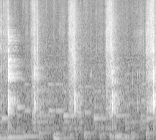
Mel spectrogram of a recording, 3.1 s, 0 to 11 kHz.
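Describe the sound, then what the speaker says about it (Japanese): A knife chops a new spring onion into roughly 1 cm cubes on a cutting board, five crisp, evenly spaced strikes up close with a soft low thump beneath each one. "新玉ねぎはだいたい1センチ角程度に切ります"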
